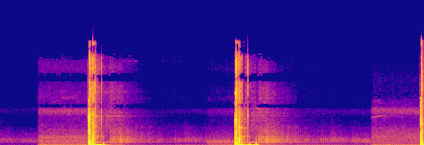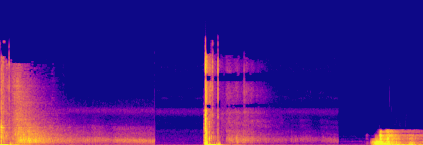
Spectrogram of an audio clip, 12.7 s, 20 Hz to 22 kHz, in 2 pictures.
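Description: PM-63C pistol firing four single shots a couple of seconds apart, each a sharp crack followed by a short echo. Near the end a denser, longer loud sound begins.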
